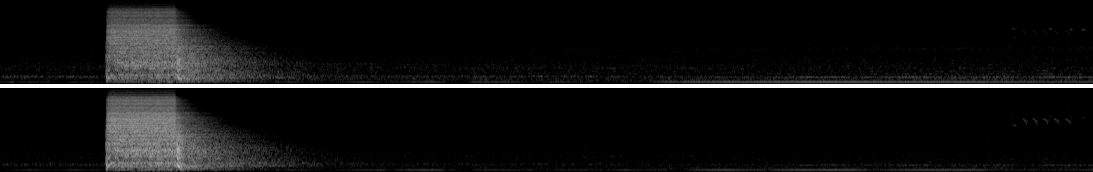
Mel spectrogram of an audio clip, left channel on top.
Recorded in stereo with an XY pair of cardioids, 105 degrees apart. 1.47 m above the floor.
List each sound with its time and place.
1.1 s a drill: 45° right, 0.7 m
